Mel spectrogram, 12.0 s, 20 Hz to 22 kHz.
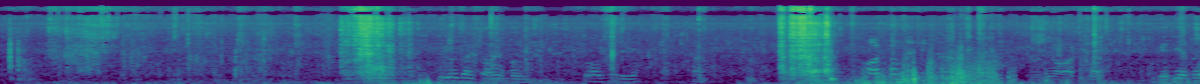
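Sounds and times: shovel scraping wet concrete: 3.4s - 4.1s, 7.8s - 8.4s.

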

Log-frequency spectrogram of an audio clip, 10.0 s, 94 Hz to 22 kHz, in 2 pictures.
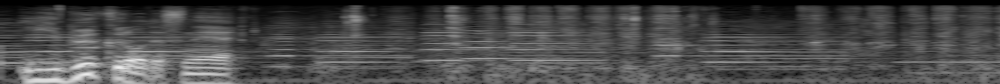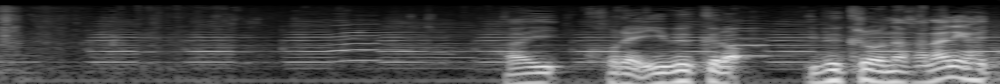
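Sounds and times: background music with held notes: 0.0s - 10.0s
wet rubbing of fish innards: 1.6s - 7.5s.

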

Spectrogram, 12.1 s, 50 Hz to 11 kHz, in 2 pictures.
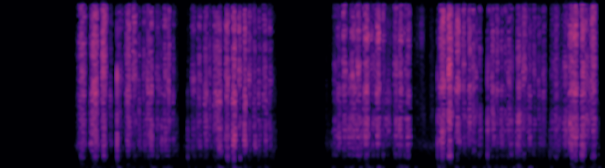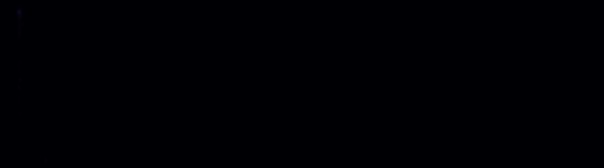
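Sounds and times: pen scratching on paper: 0.8s - 6.0s.

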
